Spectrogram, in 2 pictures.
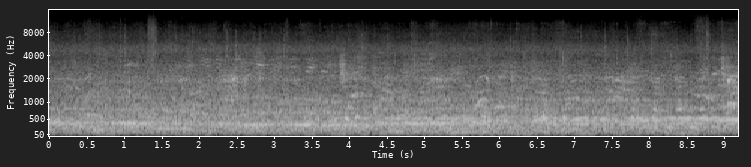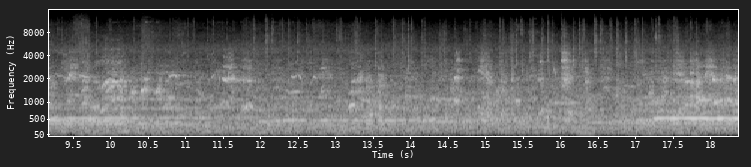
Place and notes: Calle Dietro Il Paludo, Venezia VE, Italien - Venice Biennale - Belgic Pavillion - video installation
At the venice Biennale 2022 - inside the exhibition of the belgic pavillion showing the video installation "the nature of the game" by Francis Alÿs. The sound of children voices performing different games out of several different countries plus visitors in the crowded exhibition hall.
international enviroments and sound- and art scapes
